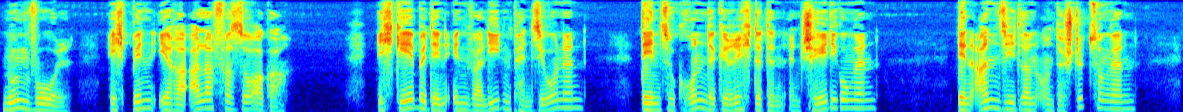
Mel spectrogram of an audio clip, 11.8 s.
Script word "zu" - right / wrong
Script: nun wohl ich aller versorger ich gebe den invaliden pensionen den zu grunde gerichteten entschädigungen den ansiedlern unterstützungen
right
